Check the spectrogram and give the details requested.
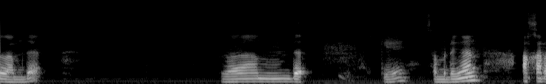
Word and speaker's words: lambda: Ini dibacanya lambda.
